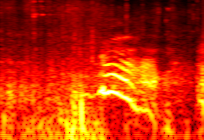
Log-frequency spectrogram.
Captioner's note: groans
